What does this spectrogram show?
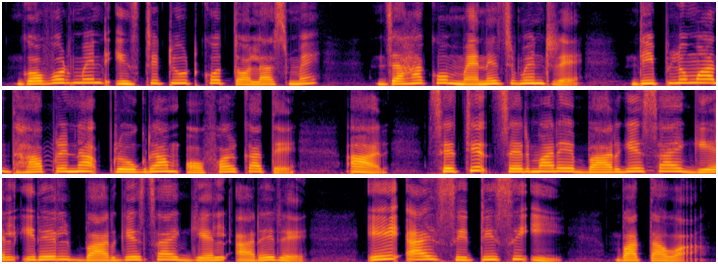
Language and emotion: Santali, neutral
